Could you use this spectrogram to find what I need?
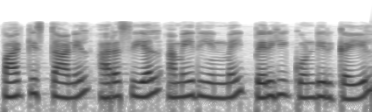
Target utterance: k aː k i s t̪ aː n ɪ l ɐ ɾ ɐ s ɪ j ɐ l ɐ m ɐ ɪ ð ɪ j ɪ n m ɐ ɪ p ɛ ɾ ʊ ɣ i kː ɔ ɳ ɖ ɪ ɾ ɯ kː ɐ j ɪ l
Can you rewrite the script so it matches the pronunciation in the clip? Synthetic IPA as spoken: p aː k ɪ s t̪ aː n ɪ l ɐ ɾ ɐ s ɪ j ɐ l ɐ m ɐ ɪ ð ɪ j ɪ n m ɐ ɪ p ɛ ɾ ɯ ɣ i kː ɔ ɳ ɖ ɪ ɾ ɯ kː ɐ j ɪ l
